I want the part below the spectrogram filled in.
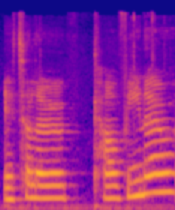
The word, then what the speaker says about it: Italo Calvino: It's Italo Calvino.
